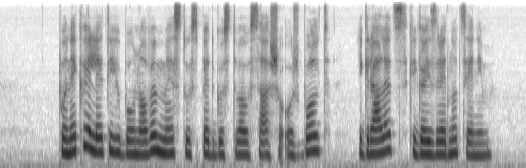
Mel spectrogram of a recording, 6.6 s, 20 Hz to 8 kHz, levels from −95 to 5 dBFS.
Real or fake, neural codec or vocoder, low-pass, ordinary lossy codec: real; none; 7.2 kHz; none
